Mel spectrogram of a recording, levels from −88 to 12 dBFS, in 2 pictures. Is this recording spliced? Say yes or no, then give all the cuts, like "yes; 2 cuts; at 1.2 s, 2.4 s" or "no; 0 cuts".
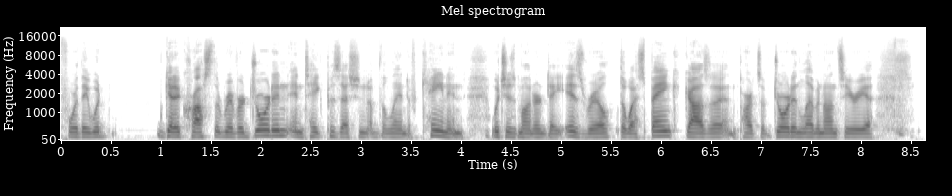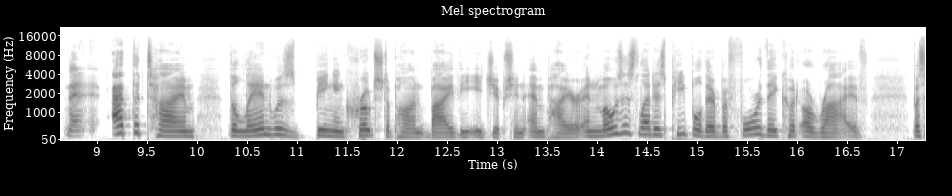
no; 0 cuts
